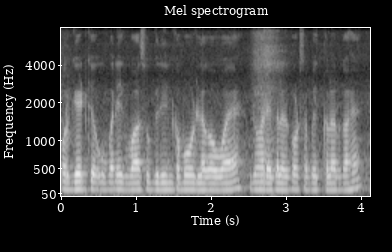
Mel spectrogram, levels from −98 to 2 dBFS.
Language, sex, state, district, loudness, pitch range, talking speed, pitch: Hindi, male, Uttar Pradesh, Shamli, -18 LUFS, 125-130 Hz, 305 wpm, 125 Hz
